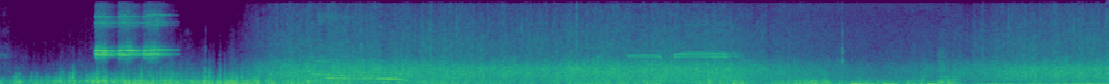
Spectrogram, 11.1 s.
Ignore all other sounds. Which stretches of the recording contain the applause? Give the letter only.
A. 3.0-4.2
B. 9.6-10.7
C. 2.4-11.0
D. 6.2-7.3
C.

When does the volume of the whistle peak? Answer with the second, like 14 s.
1 s.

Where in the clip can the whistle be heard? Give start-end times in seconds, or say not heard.
0.9-1.8, 6.3-8.3.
